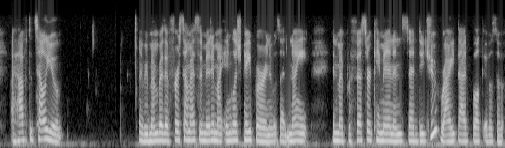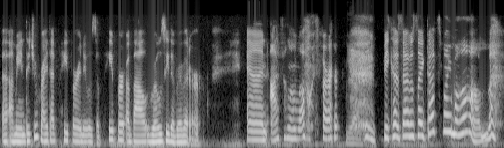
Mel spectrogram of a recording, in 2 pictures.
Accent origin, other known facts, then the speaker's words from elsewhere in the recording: New York City, New York, United States; I've come to, as a New Yorker, to have an appreciation for the wildlife that exists.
